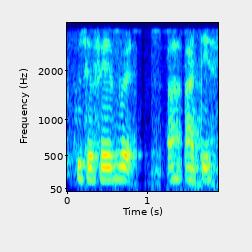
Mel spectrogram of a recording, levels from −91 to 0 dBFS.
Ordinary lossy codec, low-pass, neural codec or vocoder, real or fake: Opus, 24 kbps; 3.6 kHz; none; real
